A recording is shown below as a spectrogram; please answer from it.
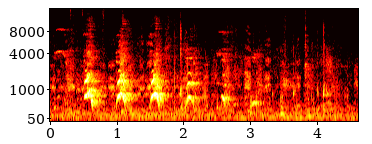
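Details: Female German Shepherd, described as very large and beautiful, gives a short run of high, whining yelps that bend downward in pitch, about two per second, then trails off into quieter, softer whines over faint background noise.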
